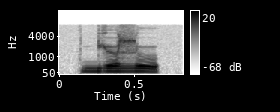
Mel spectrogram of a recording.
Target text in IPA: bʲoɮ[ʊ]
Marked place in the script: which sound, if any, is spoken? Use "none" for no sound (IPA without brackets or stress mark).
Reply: u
